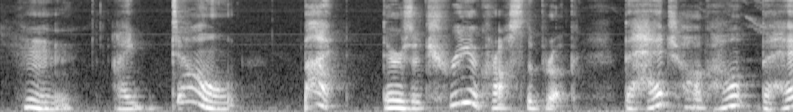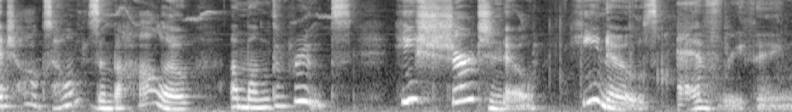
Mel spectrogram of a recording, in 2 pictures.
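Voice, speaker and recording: A woman puts on a character voice at a fairly high pitch. She speaks at a moderate pace. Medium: read story.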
